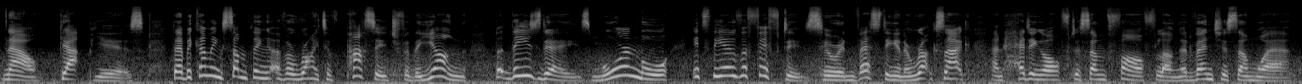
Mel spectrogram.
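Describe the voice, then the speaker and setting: Lively high-voiced woman presenting. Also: normal speed, hardly any pauses, a little hiss or hum. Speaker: travel show presenter. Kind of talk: scripted presenting.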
